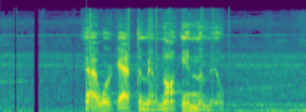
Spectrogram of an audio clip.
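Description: A second man answers in a low voice.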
